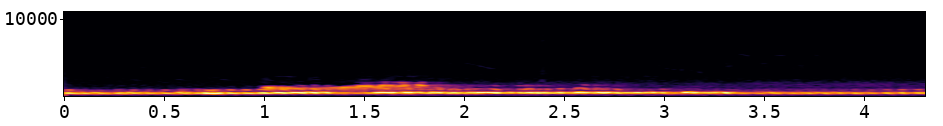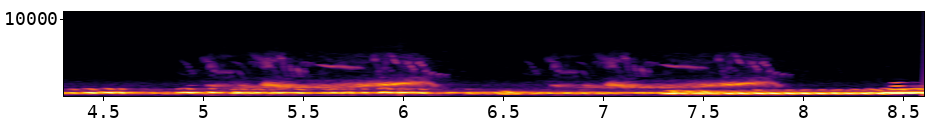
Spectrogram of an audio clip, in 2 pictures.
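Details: In spring, male black grouse lek to woo females, keeping up a constant low bubbling chorus; two short bursts of higher rushing calls break through near the end.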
